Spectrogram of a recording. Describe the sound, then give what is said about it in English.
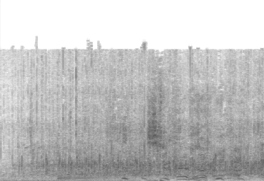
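A steady wash of applause fills the moment, with a few voices breaking through over the clapping. “Not even an applause line.”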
